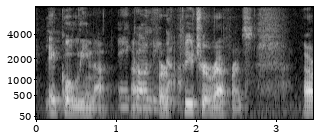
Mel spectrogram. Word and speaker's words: Ecoline: in the US say ecoline you'll hear me say that but there is the appropriate and correct pronunciation in Dutch ekolina future reference all right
